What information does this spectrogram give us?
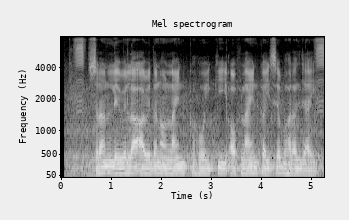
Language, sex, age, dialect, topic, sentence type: Bhojpuri, male, 18-24, Northern, banking, question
